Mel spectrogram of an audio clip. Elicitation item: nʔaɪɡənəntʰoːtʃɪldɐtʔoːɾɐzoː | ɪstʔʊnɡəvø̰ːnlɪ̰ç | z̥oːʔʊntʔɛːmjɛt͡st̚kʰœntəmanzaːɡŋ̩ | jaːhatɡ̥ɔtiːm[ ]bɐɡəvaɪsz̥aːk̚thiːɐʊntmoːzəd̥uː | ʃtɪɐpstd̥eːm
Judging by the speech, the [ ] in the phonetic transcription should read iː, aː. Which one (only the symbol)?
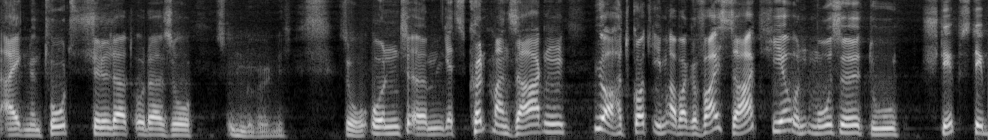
aː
